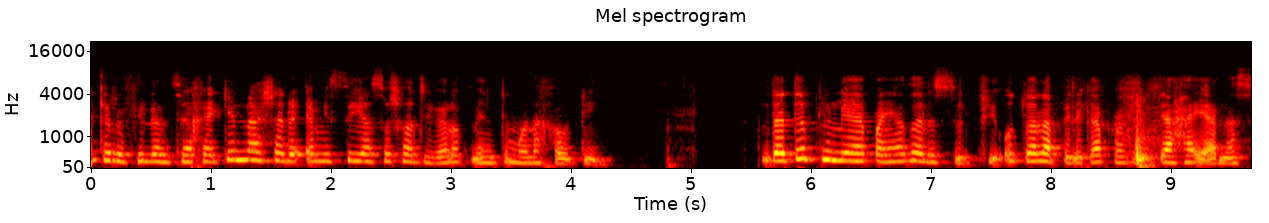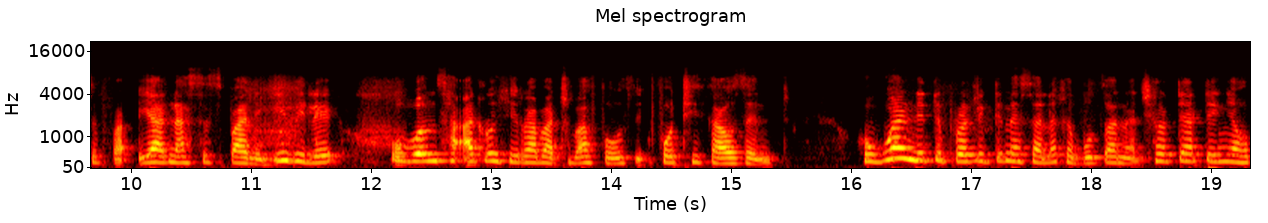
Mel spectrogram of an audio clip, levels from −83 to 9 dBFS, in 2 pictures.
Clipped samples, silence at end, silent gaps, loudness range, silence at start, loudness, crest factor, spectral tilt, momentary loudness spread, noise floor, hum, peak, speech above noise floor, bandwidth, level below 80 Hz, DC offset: under 0.1%; 0 s; none; 5 LU; 0 s; -27 LUFS; 22 dB; -6.5 dB/octave; 10 LU; -83 dBFS; none; -6 dBFS; 56 dB; 9 kHz; -58 dBFS; under 0.1%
